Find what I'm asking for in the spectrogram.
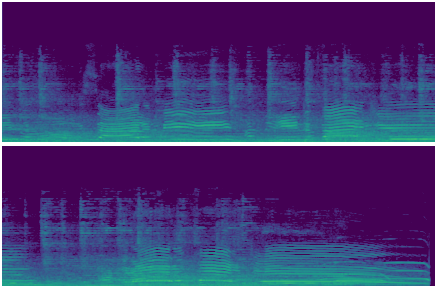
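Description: A loud crowd of young voices shrieks and sings along in high, wavering pitches, filling the space continuously with overlapping cheers and sustained screams, like an audience at a live concert.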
